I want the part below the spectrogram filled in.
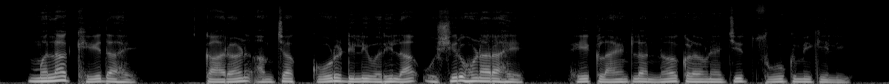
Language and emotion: Marathi, sad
